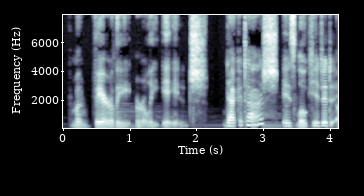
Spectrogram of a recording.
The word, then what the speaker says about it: Natchitoches: Michael Allen Lacaze was born on July 5th, 1955, just south of Natchitoches, Louisiana. – Is that pronunciation correct? – Yes, I wrote it out phonetically because it is spelled not like that.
